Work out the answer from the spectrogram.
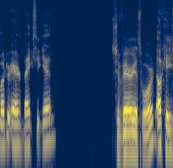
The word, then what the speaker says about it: Charvarius: Charvarius Ward.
